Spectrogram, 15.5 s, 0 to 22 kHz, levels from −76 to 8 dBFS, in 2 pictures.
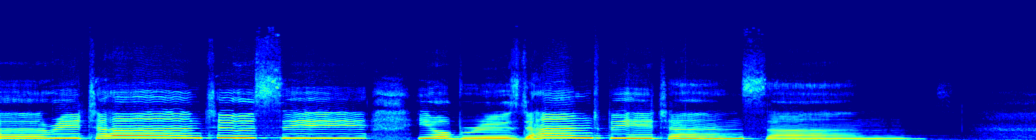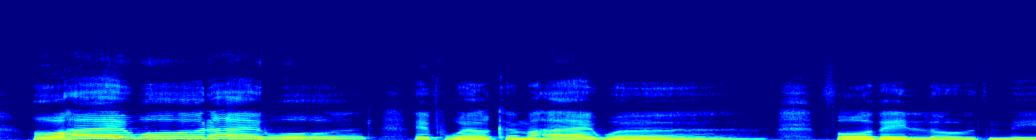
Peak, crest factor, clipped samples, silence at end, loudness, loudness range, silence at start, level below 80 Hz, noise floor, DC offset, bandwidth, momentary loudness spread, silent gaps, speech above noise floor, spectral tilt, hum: -4 dBFS; 14 dB; under 0.1%; 0 s; -19 LUFS; 8 LU; 0 s; -56 dBFS; -53 dBFS; under 0.1%; 13 kHz; 14 LU; none; 33 dB; -5.5 dB/octave; none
